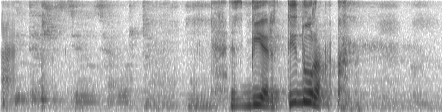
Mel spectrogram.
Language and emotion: Russian, angry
